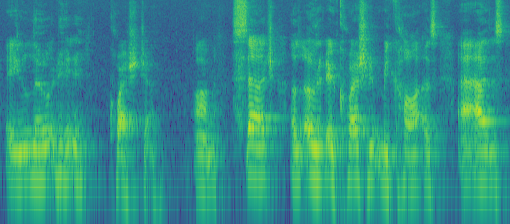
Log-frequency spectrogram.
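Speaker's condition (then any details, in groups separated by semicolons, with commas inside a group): Essential tremor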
